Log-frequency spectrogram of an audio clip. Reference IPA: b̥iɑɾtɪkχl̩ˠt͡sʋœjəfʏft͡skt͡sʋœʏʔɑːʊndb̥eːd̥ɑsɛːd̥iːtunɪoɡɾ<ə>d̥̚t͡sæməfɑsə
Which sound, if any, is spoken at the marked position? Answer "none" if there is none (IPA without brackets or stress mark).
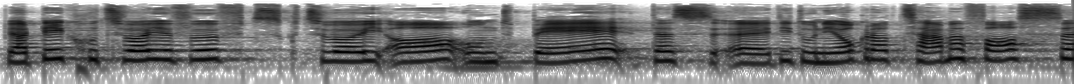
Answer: ɑ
